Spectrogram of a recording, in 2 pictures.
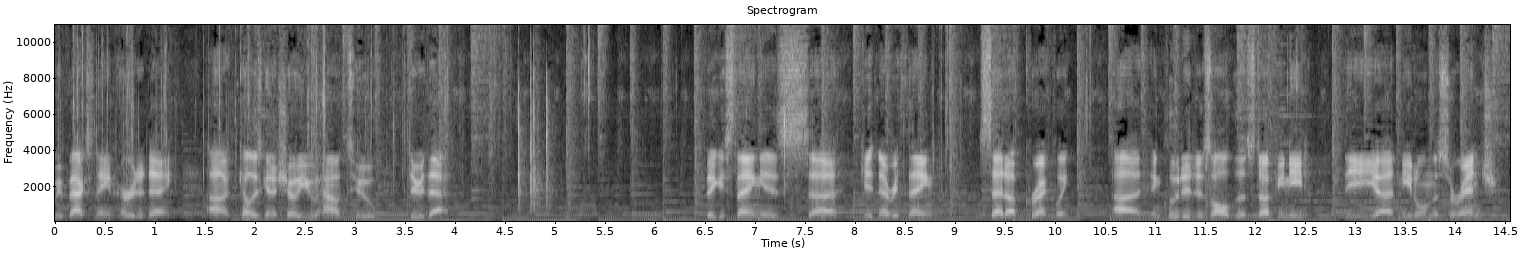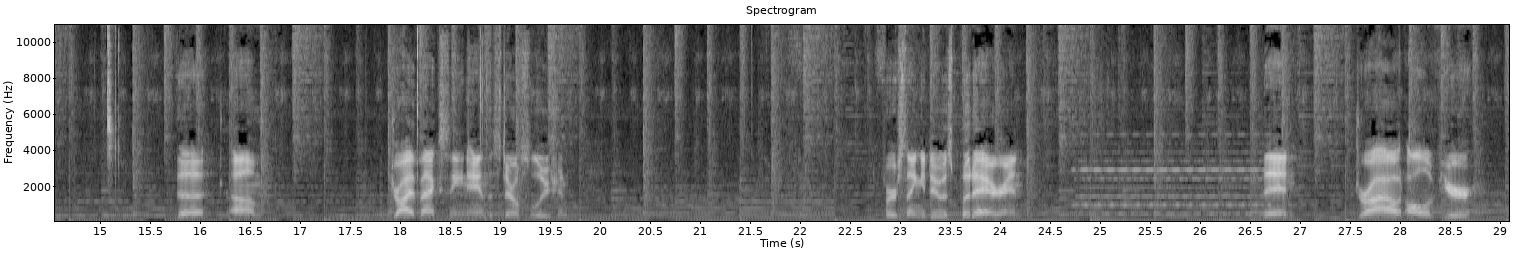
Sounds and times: Speech: 0:00.0 - 0:04.0, 0:06.5 - 0:14.4, 0:15.8 - 0:16.7, 0:17.9 - 0:19.7, 0:22.8 - 0:24.2, 0:26.6 - 0:27.0, 0:27.6 - 0:28.8
Music: 0:00.0 - 0:29.0.

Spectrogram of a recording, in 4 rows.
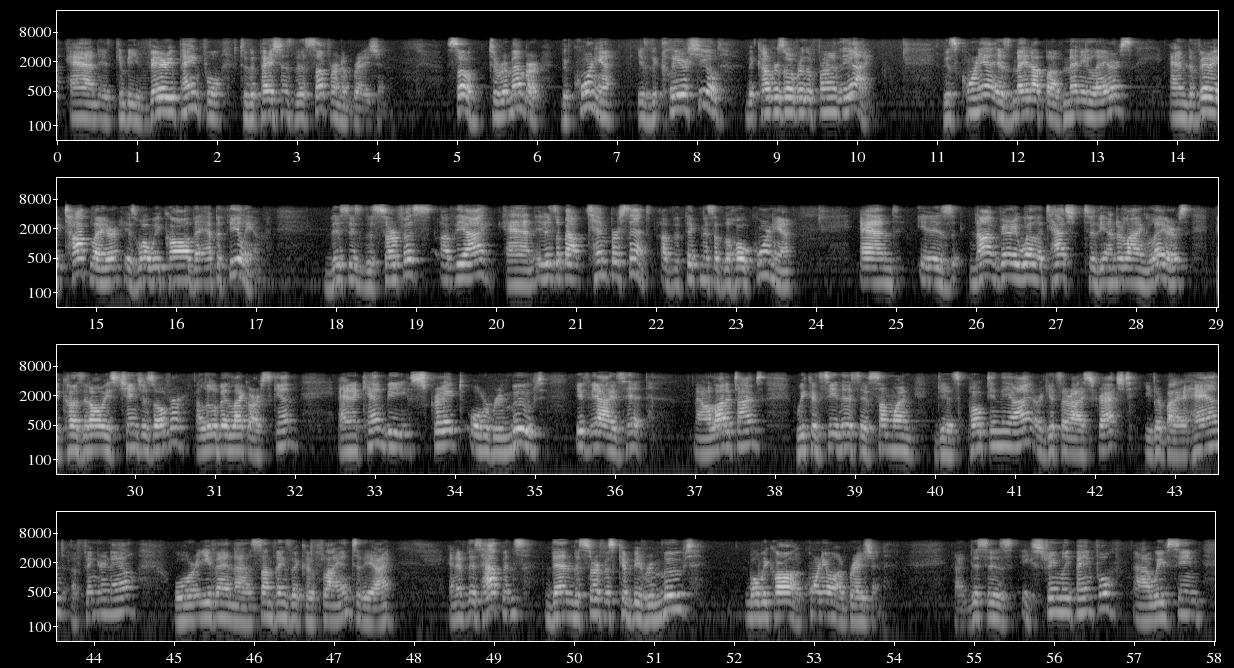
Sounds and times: Speech: 0:00.0 - 0:04.2, 0:04.9 - 0:10.2, 0:11.1 - 0:17.2, 0:17.8 - 0:23.8, 0:24.5 - 0:47.8, 0:48.4 - 0:54.0, 0:54.8 - 0:57.9.

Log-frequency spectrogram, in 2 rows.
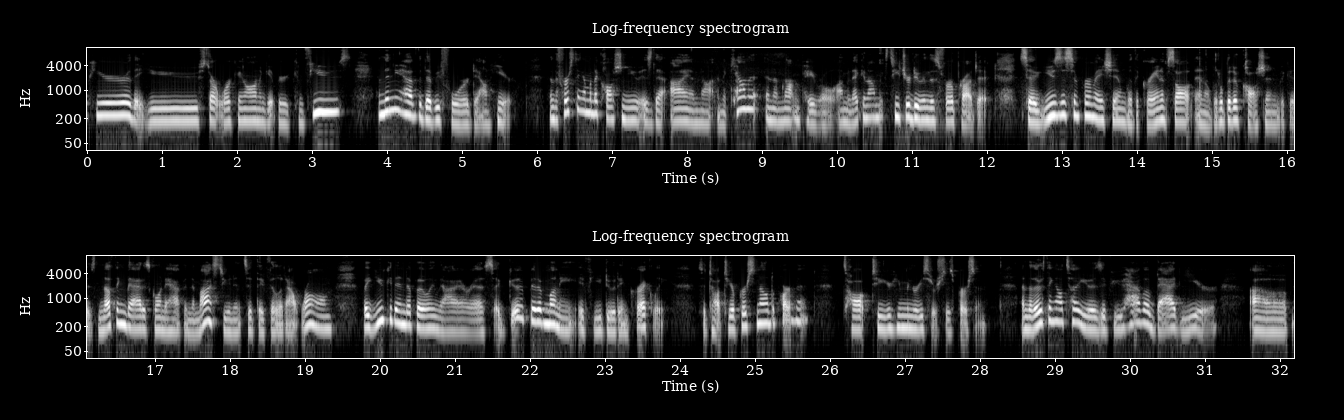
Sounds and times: Speech: 0:00.0 - 0:32.1.

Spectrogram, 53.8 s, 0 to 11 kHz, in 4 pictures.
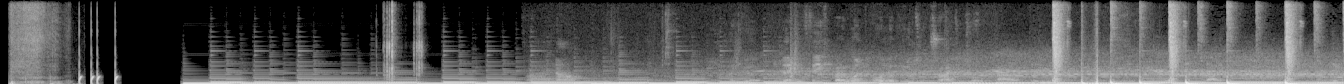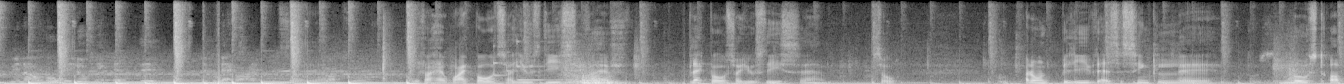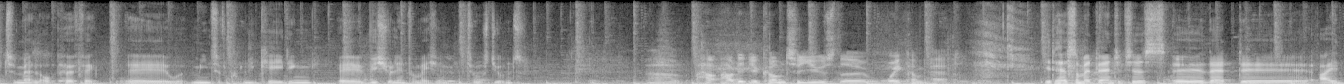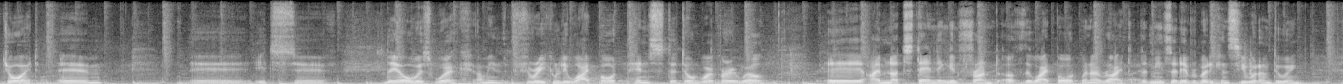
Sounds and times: Music: 0:01.8 - 0:53.7
Speech: 0:07.2 - 0:10.2, 0:13.4 - 0:19.7, 0:20.3 - 0:22.5, 0:23.7 - 0:32.2, 0:33.4 - 0:36.5, 0:37.3 - 0:41.4, 0:42.2 - 0:43.6, 0:44.2 - 0:48.0, 0:48.6 - 0:53.4.

